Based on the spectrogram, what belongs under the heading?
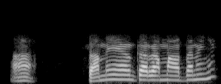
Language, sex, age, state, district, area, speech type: Tamil, male, 60+, Tamil Nadu, Coimbatore, rural, conversation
